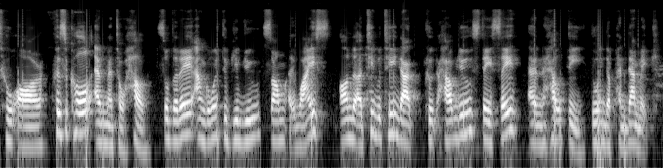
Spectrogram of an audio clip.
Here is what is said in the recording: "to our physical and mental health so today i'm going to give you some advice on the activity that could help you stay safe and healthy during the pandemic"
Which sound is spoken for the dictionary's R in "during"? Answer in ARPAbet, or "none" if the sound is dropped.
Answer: none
